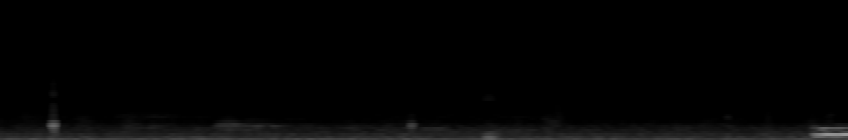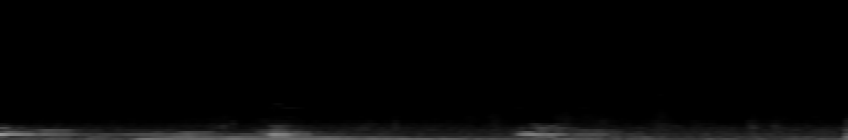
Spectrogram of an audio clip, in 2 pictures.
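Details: Abandoned stray cats and kittens meowing while a man feeds them in the street; after a few seconds of low background hum, several drawn-out, falling meows overlap, including one longer, lower wail, then a last shorter meow near the end.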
